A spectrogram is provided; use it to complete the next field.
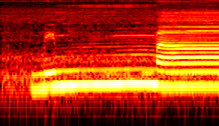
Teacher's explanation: میم مشدد ہے گنہ کریں اور الف مدہ کا قاعدہ ہو رہا ہے تو ایک الف کی مقدار میں کھینچ کر پڑھیں۔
